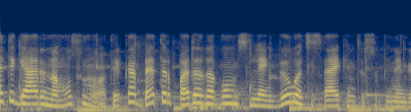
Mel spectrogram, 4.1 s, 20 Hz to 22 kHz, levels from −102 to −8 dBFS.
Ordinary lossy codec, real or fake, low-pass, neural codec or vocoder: Opus, 24 kbps; fake; 7.2 kHz; codec, 24 kHz, 6 kbps, HILCodec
